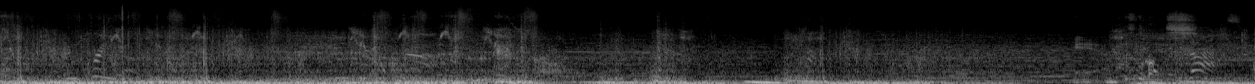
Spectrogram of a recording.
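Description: Confringo blasting-spell explosions in the video game Hogwarts Legacy, a dense run of booming blasts and crackling impacts layered under game music and combat noise for over twelve seconds.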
